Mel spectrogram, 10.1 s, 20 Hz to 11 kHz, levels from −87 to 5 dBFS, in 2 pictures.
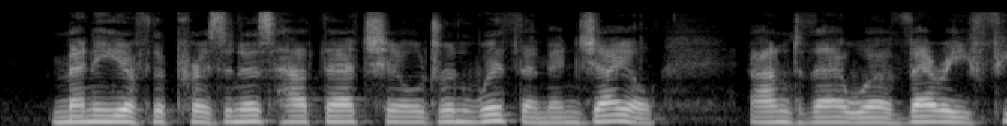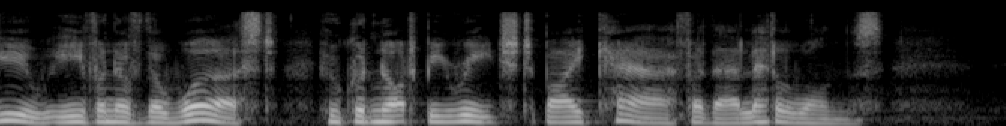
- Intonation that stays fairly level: Yes, narrow, 2.2 semitones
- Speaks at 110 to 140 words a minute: No, average, 185 wpm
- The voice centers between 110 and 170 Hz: Yes, medium, 140 Hz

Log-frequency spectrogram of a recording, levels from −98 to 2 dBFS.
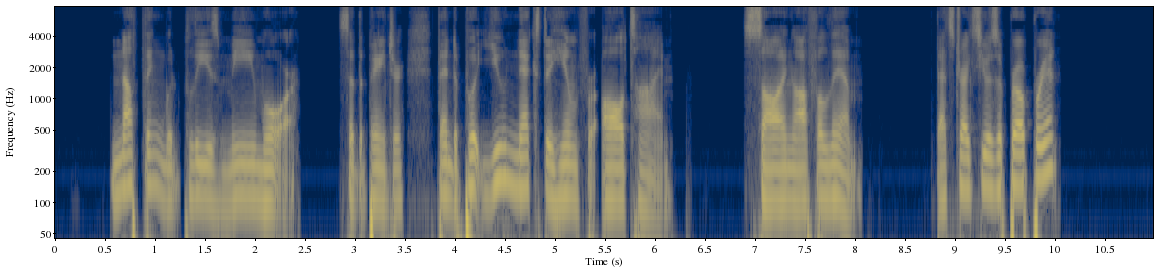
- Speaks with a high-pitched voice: No, low, 115 Hz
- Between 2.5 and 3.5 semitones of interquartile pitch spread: No, average, 4.5 semitones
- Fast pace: No, average, 150 wpm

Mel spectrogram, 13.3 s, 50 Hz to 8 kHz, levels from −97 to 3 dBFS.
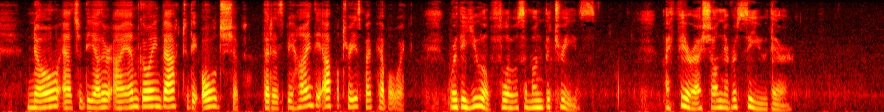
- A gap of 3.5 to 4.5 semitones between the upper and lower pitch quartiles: No, average, 3.0 semitones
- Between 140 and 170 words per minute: Yes, average, 165 wpm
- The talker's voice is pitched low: No, medium, 185 Hz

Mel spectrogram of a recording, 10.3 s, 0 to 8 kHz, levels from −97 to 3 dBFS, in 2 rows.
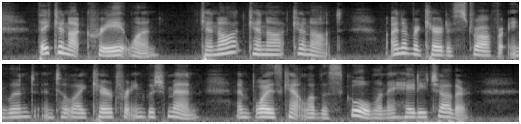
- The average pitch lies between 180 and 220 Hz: Yes, medium, 185 Hz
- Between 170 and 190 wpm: Yes, average, 175 wpm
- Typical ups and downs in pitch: Yes, average, 3.1 semitones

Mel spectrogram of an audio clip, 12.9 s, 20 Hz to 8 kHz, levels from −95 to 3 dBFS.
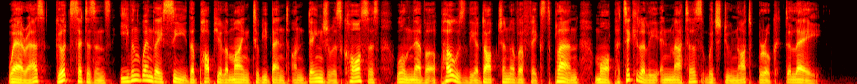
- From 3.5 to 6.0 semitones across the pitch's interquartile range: Yes, average, 5.0 semitones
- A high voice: No, very low, 95 Hz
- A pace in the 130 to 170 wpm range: Yes, average, 160 wpm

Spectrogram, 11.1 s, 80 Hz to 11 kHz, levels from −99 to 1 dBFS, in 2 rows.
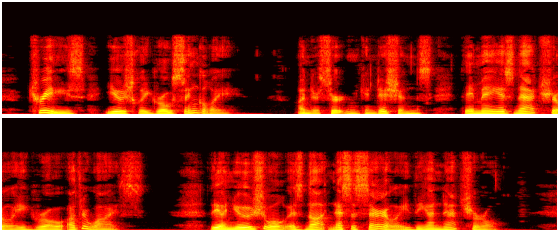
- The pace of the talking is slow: Yes, slow, 110 wpm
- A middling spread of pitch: No, wide, 7.4 semitones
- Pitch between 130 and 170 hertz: Yes, medium, 140 Hz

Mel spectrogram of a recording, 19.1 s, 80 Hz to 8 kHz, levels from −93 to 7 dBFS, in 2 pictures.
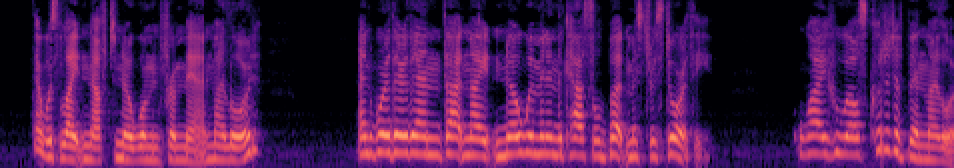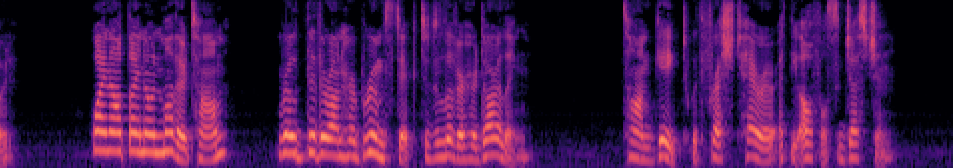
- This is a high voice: Yes, high, 240 Hz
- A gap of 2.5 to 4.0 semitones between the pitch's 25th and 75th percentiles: No, average, 4.7 semitones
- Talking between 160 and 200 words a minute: Yes, average, 180 wpm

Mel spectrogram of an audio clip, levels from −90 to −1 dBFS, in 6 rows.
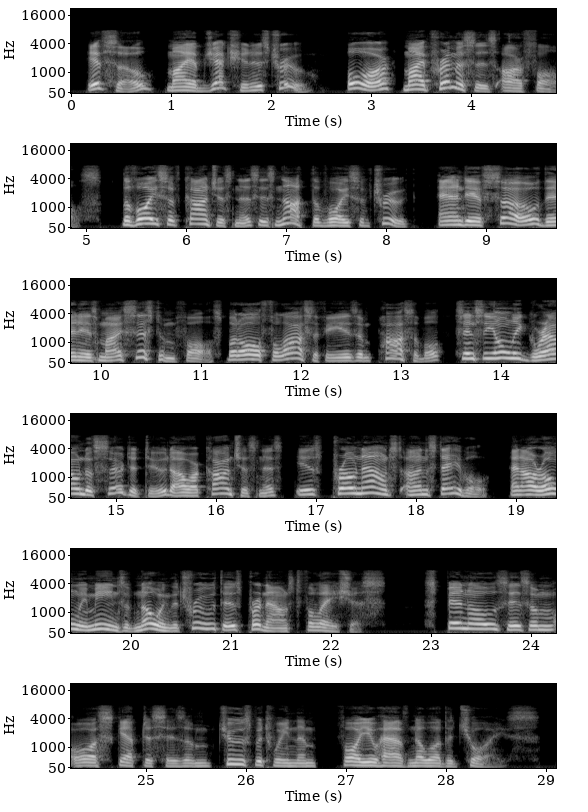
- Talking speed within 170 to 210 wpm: No, average, 140 wpm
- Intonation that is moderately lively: No, wide, 7.7 semitones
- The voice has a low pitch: No, medium, 175 Hz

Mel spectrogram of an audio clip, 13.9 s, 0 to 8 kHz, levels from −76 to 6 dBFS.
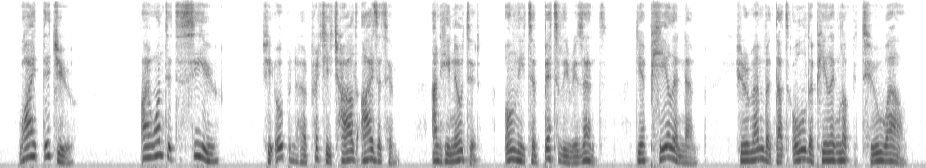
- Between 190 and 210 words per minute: No, average, 150 wpm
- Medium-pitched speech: Yes, medium, 145 Hz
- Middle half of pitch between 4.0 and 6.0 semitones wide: Yes, average, 5.2 semitones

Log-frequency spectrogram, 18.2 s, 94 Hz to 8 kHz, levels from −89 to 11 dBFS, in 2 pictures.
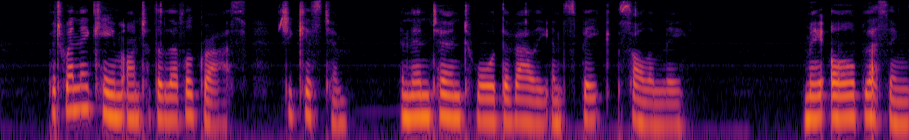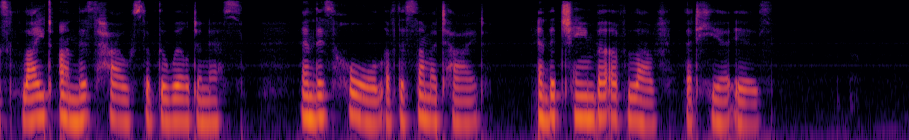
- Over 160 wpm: No, average, 150 wpm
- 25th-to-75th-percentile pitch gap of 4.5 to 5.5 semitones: No, average, 2.7 semitones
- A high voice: No, medium, 180 Hz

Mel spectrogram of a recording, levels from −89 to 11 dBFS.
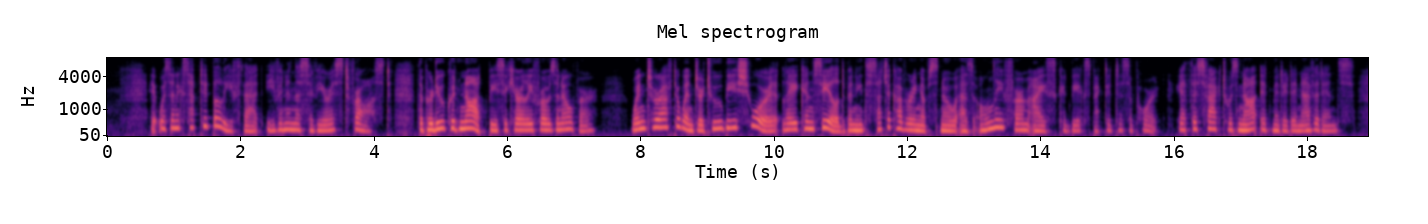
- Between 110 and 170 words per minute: Yes, average, 160 wpm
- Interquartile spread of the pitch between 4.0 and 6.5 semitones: Yes, average, 4.5 semitones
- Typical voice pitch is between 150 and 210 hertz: Yes, medium, 185 Hz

